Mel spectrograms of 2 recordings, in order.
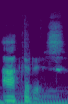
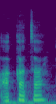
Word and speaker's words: akata: way it's not pronounced academics okay it's called akata that's in remy there's a tone to it okay it's called akatas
